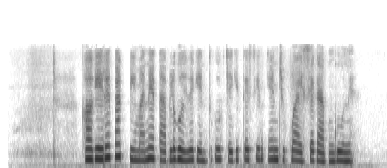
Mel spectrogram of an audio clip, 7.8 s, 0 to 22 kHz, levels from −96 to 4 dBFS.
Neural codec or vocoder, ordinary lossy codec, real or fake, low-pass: none; MP3, 48 kbps; real; 7.2 kHz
